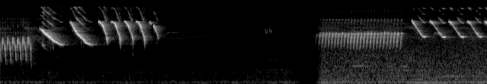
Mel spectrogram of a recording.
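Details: Canary singing a powerful training song: rapid descending whistled sweeps in quick trills, a buzzy phrase, a silent gap of about a second and a half, then a long buzzy note followed by fast repeated sweeps.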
